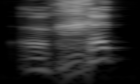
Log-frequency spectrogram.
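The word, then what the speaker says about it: חית: Autre lettre gutturale, c'est le het, que les Israéliens prononcent aujourd'hui chet, Oui. comme la jota Oui. espagnole, et c'est une lettre initiatique par excellence.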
